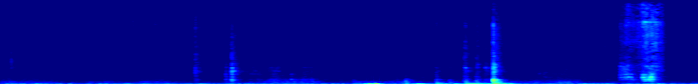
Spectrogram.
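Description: Small metal clicks and light knocks as a lathe tool holder is seated on a quick-change tool post, with a short scraping rasp near the end. A faint low hum runs underneath.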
